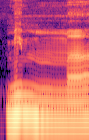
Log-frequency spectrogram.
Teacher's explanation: الميم المشددة فيها الغنة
